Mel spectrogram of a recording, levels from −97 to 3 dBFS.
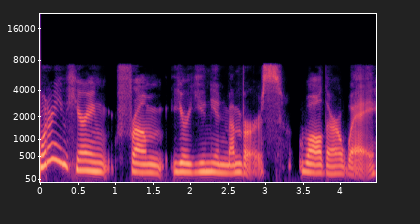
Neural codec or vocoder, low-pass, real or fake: codec, 16 kHz, 2 kbps, X-Codec, WavLM features, trained on Multilingual LibriSpeech; 7.2 kHz; fake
